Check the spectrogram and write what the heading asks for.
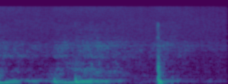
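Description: A low steady hum for about the first second, then a single sharp keystroke on a computer keyboard about one and a half seconds in, as code is typed.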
